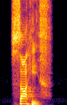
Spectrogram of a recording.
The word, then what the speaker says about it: Sahith: Sahith is how you say it.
